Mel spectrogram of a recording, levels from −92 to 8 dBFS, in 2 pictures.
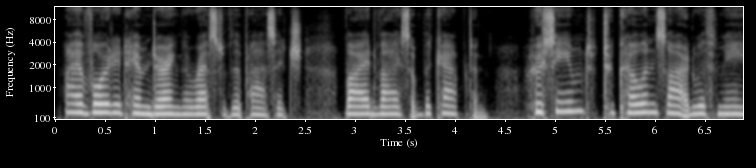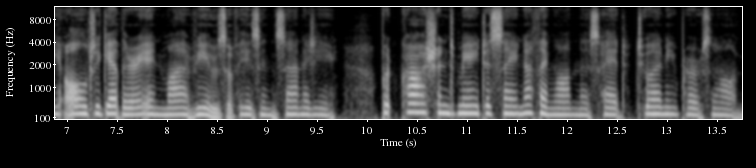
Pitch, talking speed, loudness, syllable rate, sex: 210 Hz, 180 wpm, -18 LUFS, 5.1 syllables/s, female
